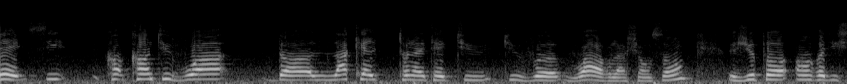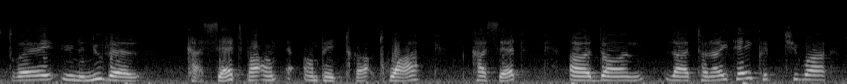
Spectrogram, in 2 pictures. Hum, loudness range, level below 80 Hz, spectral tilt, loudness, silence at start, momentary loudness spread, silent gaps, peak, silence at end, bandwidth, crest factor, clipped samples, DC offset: none; 2 LU; -44 dBFS; -8.5 dB/octave; -25 LUFS; 0 s; 12 LU; none; -10 dBFS; 0 s; 8 kHz; 16 dB; under 0.1%; under 0.1%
